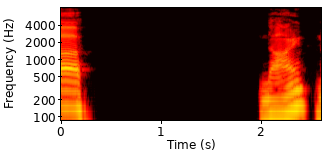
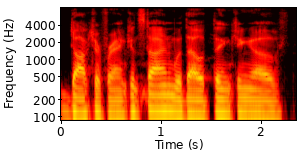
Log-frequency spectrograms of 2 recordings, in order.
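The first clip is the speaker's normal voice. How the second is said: ordinary talk, nothing marked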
